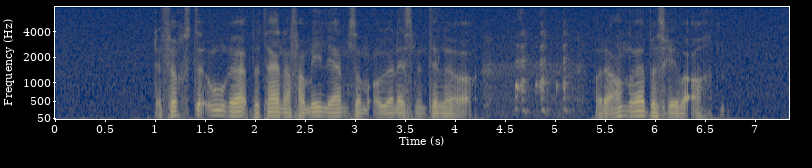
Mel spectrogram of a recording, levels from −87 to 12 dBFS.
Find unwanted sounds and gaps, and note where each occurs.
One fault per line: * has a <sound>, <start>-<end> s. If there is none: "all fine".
* has a laugh, 4.5-5.2 s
